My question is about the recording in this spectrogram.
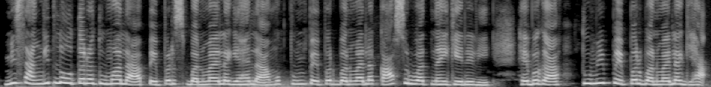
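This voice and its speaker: A woman's voice: high-pitched, fairly quick, a little hiss or hum, lightly acted. A woman voicing an anxious young man who urgently pleads and reassures in a retold serial story. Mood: pressing. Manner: urgent, coaxing, repeats pleas.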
